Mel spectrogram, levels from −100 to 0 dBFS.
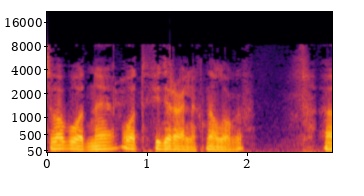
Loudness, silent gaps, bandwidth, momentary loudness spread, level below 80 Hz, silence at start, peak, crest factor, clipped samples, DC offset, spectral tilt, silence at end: -15 LUFS; none; 8.6 kHz; 10 LU; -28 dBFS; 0 s; 0 dBFS; 14 dB; under 0.1%; under 0.1%; -9 dB/octave; 0 s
